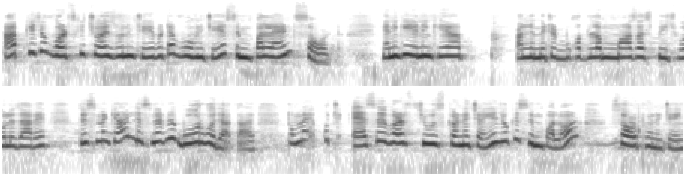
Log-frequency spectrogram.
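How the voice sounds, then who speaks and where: This school teacher, a woman with a high, mellow voice, explains material from a textbook in a classroom lecture. She mixes English terms into her Hindi, calls her students "beta," and often repeats "theek hai."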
